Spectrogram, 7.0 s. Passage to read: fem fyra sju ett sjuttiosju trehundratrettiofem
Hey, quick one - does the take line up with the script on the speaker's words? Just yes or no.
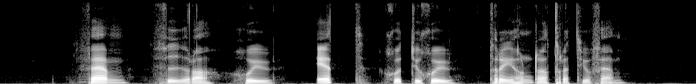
yes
